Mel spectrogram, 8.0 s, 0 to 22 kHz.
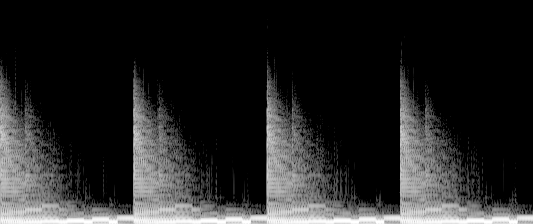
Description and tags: bass loop 0055 a 120bpm
bass loop 120bpm
electro, loop, bass, 120bpm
